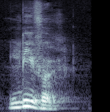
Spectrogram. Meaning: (adjective) 1. comparative degree of lief 2. inflection of lief: feminine genitive singular 3. inflection of lief: genitive plural; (adverb) 1. comparative degree of graag 2. rather, preferably
- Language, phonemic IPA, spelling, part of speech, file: Dutch, /ˈlivər/, liever, adverb / adjective, Nl-liever.ogg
